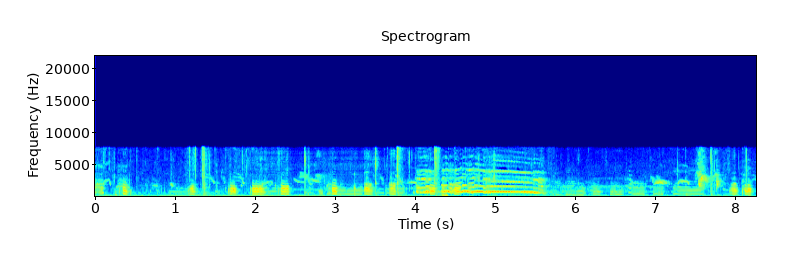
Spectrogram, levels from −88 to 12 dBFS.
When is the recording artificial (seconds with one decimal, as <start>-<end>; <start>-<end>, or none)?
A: 2.0-3.6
